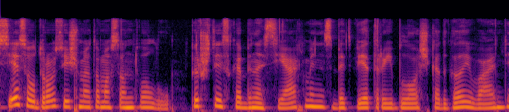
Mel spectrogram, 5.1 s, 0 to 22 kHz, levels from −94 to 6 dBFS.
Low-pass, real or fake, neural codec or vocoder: 10.8 kHz; real; none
